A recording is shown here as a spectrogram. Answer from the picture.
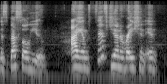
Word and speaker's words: Bessellieu: my first name is italian if if you pronounce it properly it's my middle name is my last name is bessel you i am fifth generation in in the united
